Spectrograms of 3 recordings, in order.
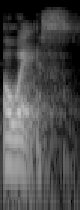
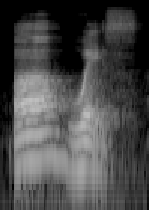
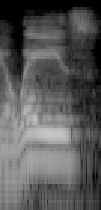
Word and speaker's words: Awais: So my name, I know this comes up a lot. My name is Awais. Awais. People generally like to joke. They say Awais, which is also fine. I don't really mind that. It's pretty easy if you look at it phonetically, but because people see that it's foreign, like they try to do it.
